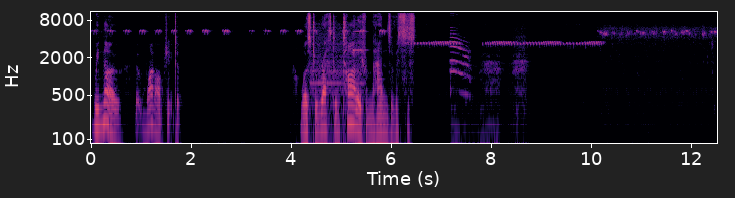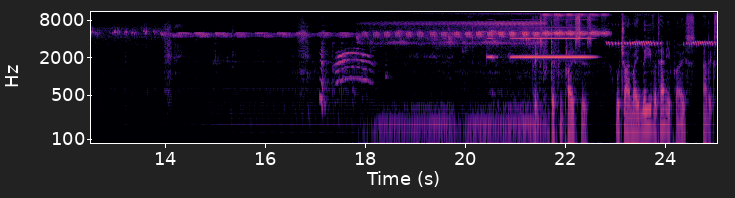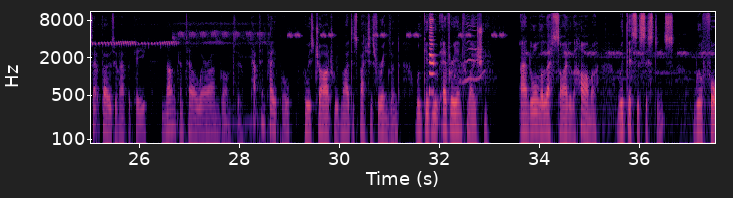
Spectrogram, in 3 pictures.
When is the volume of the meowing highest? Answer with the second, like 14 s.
32 s.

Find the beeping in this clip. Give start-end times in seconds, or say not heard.
4.3-5.5, 20.4-22.6.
